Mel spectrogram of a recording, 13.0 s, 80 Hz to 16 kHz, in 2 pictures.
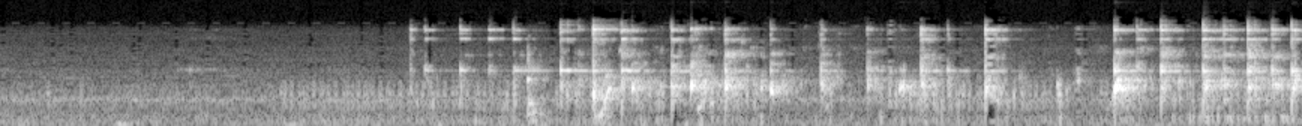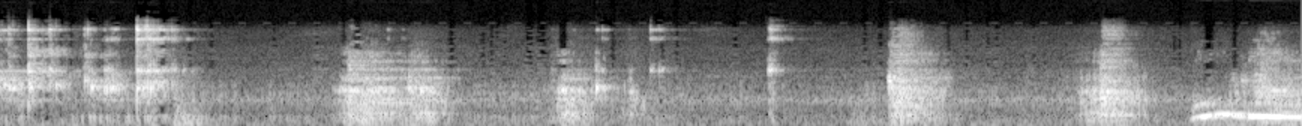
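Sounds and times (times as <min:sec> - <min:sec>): spoon clinking in glass: 0:02.1 - 0:07.5.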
